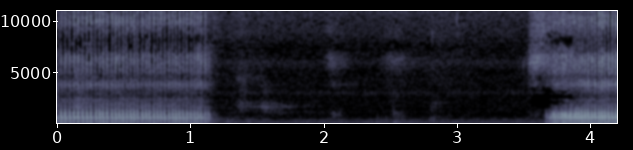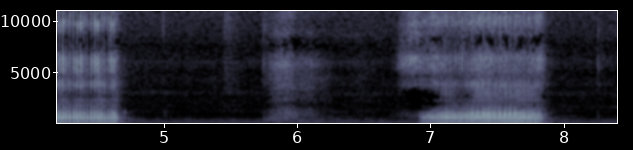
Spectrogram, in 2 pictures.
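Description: Long, regular rumbling snores about every three seconds, with quiet breathing out between them; steady room hum behind.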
